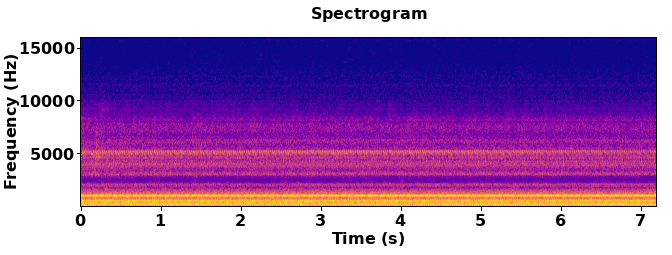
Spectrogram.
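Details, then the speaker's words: Ecovacs Deebot T80 Omni robot vacuum and mop, whose water pump was silent during the first cleaning: now a steady mid-pitched tone and even motor hum with a soft pulse, water pump and mop roller running normally. "I think the water pump is [music] working now. Yeah. And that's I hear that. That sounds like a water pump. And also there's the mop roller."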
